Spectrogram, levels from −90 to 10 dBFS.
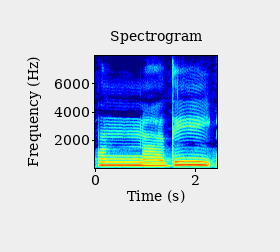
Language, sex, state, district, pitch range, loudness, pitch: Telugu, female, Andhra Pradesh, Sri Satya Sai, 215-230 Hz, -11 LUFS, 220 Hz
